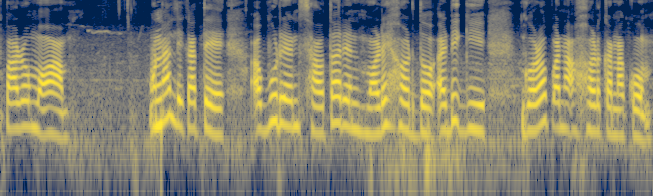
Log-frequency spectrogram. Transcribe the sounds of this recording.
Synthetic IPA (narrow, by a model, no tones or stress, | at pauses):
paɾɔmɔʔa | ɔnalɛkat̪ɛə̰buɾɛnsawt̪aɾɛnmɔɽɛhɔɾd̪ɔʔəɖit̚ˀɡiɡɔɽɔp̚anaʔhɔɽkanakɔm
